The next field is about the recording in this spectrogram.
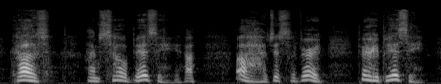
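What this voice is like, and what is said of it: Exaggerated breathless, winded voice. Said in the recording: “out of breath? ... Why are you winded all of a sudden?”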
